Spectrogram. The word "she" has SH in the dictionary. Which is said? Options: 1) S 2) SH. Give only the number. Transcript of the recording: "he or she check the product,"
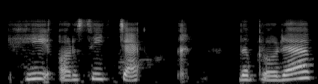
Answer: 1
